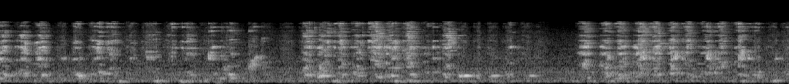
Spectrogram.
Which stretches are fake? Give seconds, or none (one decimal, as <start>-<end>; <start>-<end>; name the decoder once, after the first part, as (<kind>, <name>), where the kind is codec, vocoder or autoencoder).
5.8-6.6 (vocoder, Vocos)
